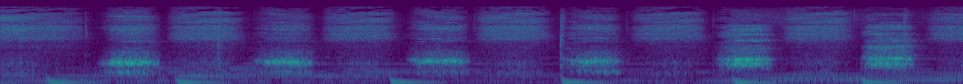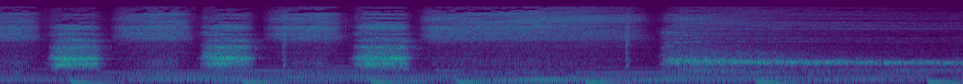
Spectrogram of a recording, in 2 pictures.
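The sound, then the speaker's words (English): Energising breathing, quick inhales through the nose and exhales through the mouth, repeated many times in an even, fast rhythm of sharp, breathy gasps. “Inhale nose, exhale mouth.”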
